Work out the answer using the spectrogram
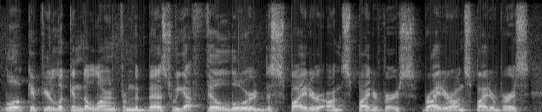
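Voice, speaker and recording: A man's voice: mid-range voice, a little fast, faint music behind. Brash, mock-tough man talking art. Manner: brash, mock-tough trash talk, playful. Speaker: animation character designer teaching art. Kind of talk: casual art breakdown commentary.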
